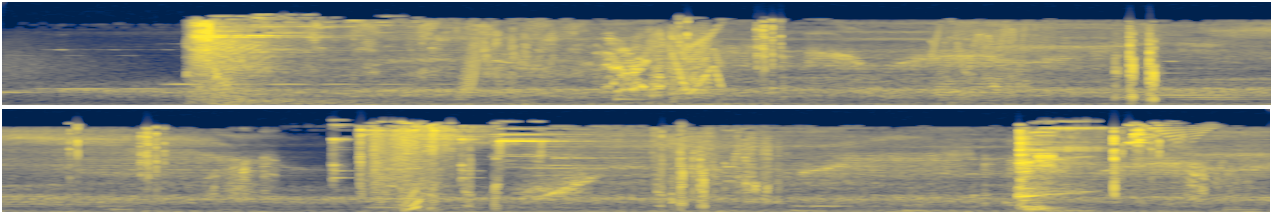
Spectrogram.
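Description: Menu buttons click softly now and then.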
